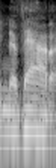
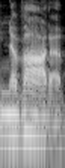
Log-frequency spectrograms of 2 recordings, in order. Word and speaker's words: Nevada: It took me forever to say Nevada because I always want to say Nevada, but it's Nevada.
